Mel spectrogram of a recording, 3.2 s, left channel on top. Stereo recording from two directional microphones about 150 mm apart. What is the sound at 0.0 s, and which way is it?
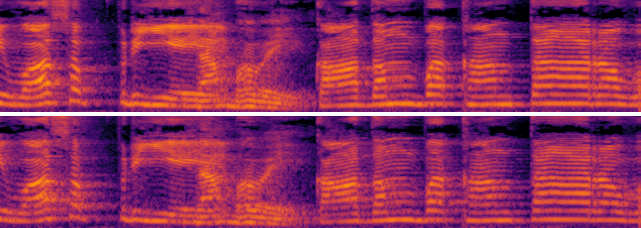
Speech, 35° left (ahead or behind).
